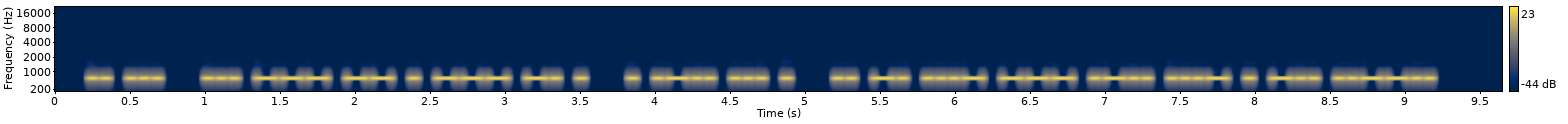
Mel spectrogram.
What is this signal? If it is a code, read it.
Morse code, heard as a keyed tone, about 28 wpm, 700 Hz. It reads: IS SOMEONE ELSE INVOLVED?
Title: Sentences from Top 1000 Words - Review Part 5 - 28wpm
